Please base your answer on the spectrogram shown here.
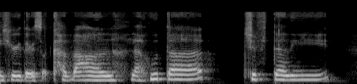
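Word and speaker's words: çifteli: So, going one by one, as you see here, there's a kaval, lahuta, chifteli, the little line under the sea makes it a ch sound, the daire, zorla, tupan, accordion.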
